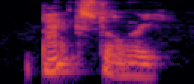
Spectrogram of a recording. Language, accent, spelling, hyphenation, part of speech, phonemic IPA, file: English, Southern England, backstory, back‧story, noun, /ˈbækˌstɔːɹi/, LL-Q1860 (eng)-backstory.wav
- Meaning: The previous experiences and life of a person, specifically (narratology, especially in film, television) a character in a dramatic work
